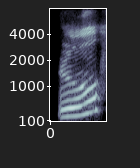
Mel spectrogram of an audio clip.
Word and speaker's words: roux: roux, for example. 루라고 읽어주셔야 돼요.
